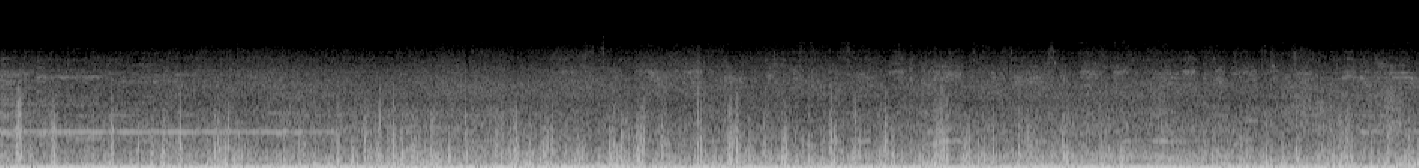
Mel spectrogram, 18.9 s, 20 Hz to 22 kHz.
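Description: Nissan 300ZX's V6 and the road and wind noise of the car driving along: a steady, heavy low rumble with irregular short knocks and buffets. A thin steady tone sounds over it for the first four seconds or so.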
